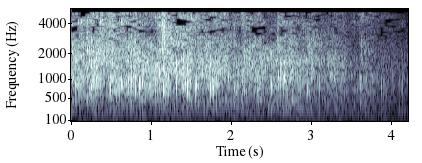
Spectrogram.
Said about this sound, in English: Give the Lord a little hand clap of praise.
